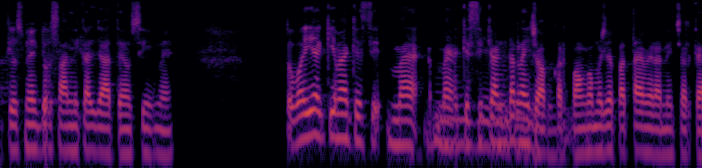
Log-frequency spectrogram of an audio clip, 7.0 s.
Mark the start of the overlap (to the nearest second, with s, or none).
4 s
